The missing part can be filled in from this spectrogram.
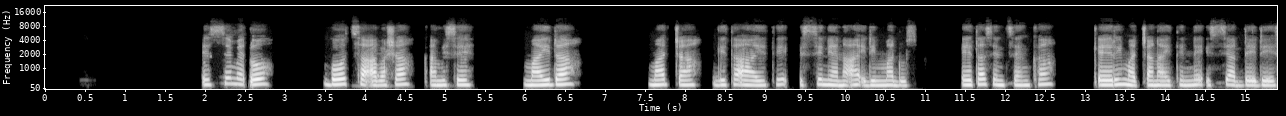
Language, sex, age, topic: Gamo, female, 25-35, government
